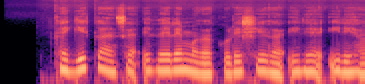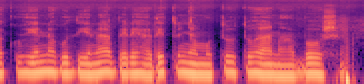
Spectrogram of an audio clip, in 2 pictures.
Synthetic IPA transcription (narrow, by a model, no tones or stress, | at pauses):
kaɡekansaʔeðeɾemuɣakoɾeʃiɣaʔiɾjaʔiɾeɦakuhenaɣuðienabeɾeɦaɾetuɲamututuhanaβoʃo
